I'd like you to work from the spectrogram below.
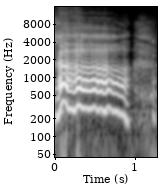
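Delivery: imitated late, forced "ha ha"; fake laugh. Telling friends about a kid who missed the jokes, fake laugh. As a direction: mimic a kid laughing along without getting it. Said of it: "I should be laughing too".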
